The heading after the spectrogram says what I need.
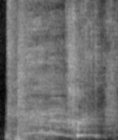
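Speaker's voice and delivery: big, high burst of laughter. Real, not acted. Laughing at the crowd's reaction.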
